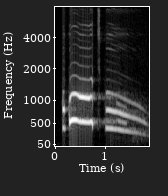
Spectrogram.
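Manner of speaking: high, slow, stretched-out crow; rooster crow. Shown as a demonstration. Teacher leading kids in a rooster's crow. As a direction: crow कुकूचकू like a rooster, drawn out. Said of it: "चला सगळ्यांनी काढा बरं कोंबड्याचे आवाज".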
